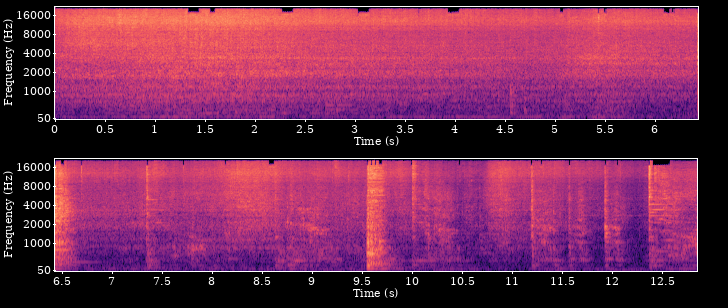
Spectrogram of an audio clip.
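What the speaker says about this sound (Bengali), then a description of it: "এবার আমি যে সেদ্ধ করে রেখেছি ছোলার ডালটা ডালটাকে ঢেলে দেবো" Boiled chana dal poured into a pan of spices with kasuri methi and stirred for a Thakurbari-style dal, steady frying hiss first, then sharp scraping stir strokes and clatters in the second half, no talking.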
